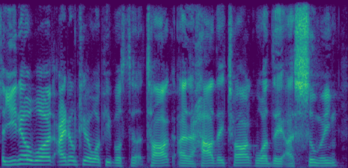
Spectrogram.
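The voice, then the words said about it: Noticeable foreign accent. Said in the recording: “you obviously have a little bit of an accent”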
